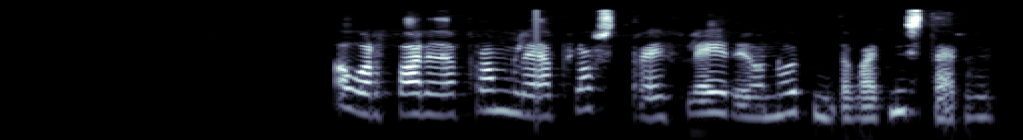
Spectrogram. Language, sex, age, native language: Icelandic, female, 30-39, Icelandic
